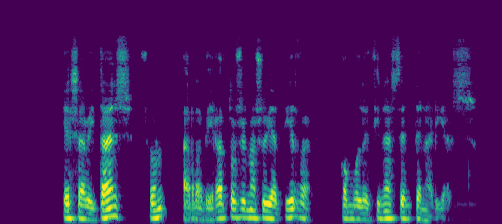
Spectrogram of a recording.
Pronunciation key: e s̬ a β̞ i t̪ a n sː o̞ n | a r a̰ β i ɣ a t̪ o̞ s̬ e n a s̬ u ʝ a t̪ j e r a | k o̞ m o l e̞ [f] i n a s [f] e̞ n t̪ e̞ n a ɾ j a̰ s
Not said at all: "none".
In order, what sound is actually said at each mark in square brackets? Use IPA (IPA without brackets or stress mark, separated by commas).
θ, θ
